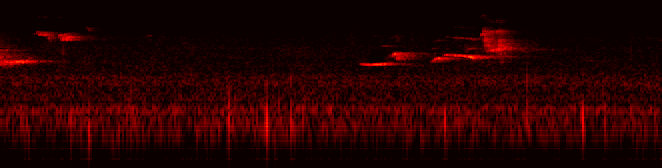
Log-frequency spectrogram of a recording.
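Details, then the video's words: Common blackbird singing: a short low whistled note, a high twitter, a pause, then a warbled phrase rising into a squeaky high flourish near the end. "Kos / Blackbird / turdus merula"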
